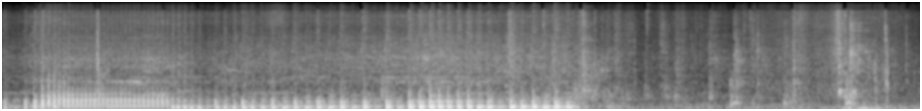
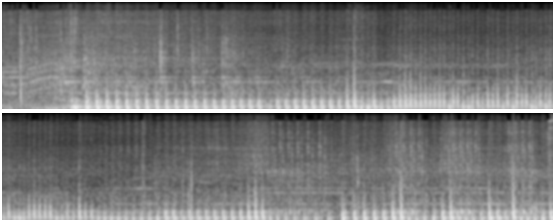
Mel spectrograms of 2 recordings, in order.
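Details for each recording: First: Pit bike after refuelling the empty tank and removing the packing from the exhaust: small single fires up and settles into a steady, even thump with no misses or popping, then fades; running fine. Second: Pit bike that ran fine half an hour earlier, with a packed muffler and missing engine bolts: small single pops unevenly, revs surging and sagging with stumbles; owner suspected the carburetor, but the tank was found empty, causing fuel starvation.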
